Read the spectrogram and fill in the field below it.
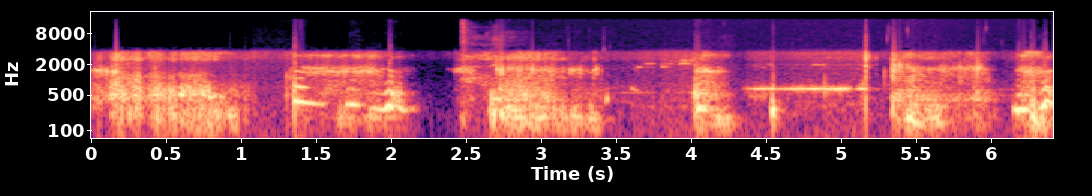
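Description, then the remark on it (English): A caller to a radio show imitates snoring with a series of rough, raspy snorts and breathy bursts separated by short pauses, loud and somewhat muffled, with a brief hum partway through. “let's hear your best snoring impression.”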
